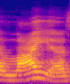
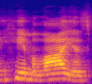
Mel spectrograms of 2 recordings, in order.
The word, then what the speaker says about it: Himalayas: At least in American English, the Himalayas and Himalayas pronounce the layas, not Himalayas.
